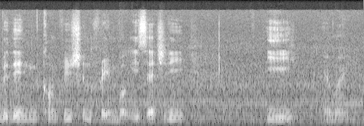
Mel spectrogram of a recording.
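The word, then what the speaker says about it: 义: For me personally, I think that the most important virtue or concept within Confucian framework is actually yi. Am I saying it right? Yeah, yi.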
